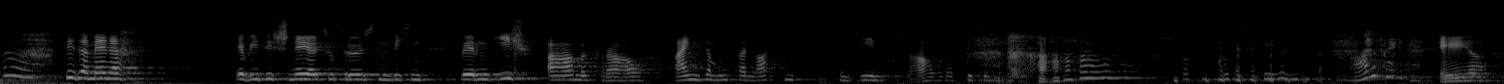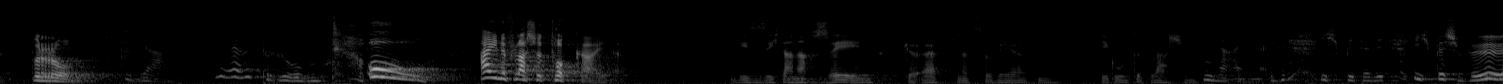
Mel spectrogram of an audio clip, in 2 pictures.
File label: dialog; Johann Strauss II; Die Fledermaus; Bavarian State Opera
